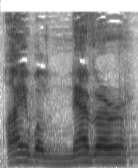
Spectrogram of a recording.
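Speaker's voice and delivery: loud, proud declaration; loud boastful promise of loyalty; boastful vow. Retold or imitated. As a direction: swear it loudly like a braggart. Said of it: "was so arrogant and so boastful".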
